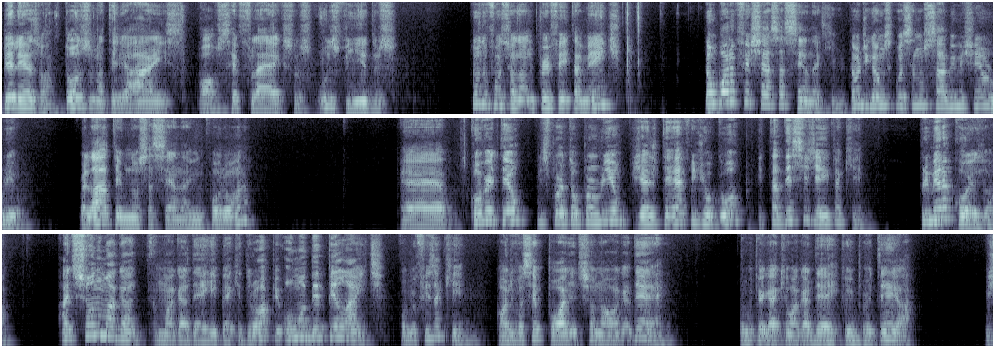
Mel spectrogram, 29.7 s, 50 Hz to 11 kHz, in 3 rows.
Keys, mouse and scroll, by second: 0.0-2.7 typing, 2.5-6.9 right drag, 4.8-6.7 typing, 17.2 right click, 20.0 click, 24.0 click, 27.2 click, 28.5 click.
